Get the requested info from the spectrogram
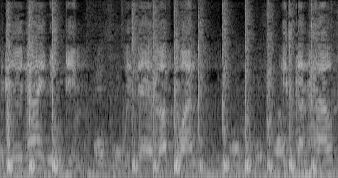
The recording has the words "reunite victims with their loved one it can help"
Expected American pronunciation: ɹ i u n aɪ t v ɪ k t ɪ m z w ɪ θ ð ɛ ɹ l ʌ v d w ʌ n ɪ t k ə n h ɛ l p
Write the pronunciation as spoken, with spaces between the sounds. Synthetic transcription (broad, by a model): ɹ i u n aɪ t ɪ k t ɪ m w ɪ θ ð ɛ l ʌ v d w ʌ n ɪ t k ə n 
